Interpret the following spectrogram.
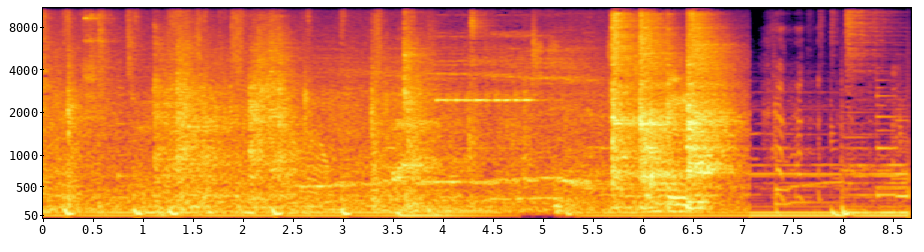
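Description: Background music with a steady beat; over it, an oven door and rack opening and a glass baking dish handled and set down on a metal wire rack, with a louder clatter about six seconds in.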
